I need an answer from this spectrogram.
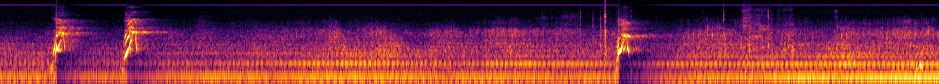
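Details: Dachshunds after a squirrel bark in short bursts: two quick barks at the start, a long pause, then another pair, all over a steady low engine-like hum.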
